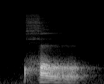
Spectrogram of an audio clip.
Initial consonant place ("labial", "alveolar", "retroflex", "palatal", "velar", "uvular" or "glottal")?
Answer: uvular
